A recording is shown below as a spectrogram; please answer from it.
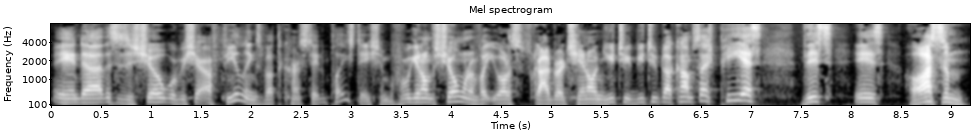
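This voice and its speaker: A man's voice: fairly high pitch, quick pace, dry recording. Laid-back male podcast host, dry close sound. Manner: reads show plugs in a relaxed, offhand way, swears casually. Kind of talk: casual podcast chat.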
